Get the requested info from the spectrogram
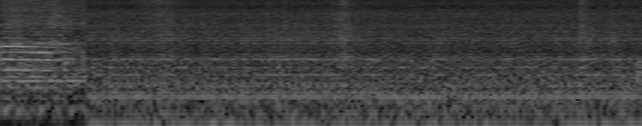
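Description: A steady low hum with a faint constant tone, unbroken, after the last words of a woman's speech in the first half second.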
